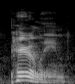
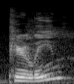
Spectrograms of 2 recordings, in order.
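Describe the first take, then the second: First: Pearline. with Pearl vowel, falling firmly; corrected pronunciation. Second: Pearline? with a questioning rise and Peer-line vowel; unsure pronunciation. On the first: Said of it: "P E A R line". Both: Shown as a demonstration.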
